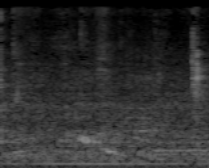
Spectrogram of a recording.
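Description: Noodle-soup eating sounds: a few short, low hums and mouth noises while chewing, then a short sharp click just before the end.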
